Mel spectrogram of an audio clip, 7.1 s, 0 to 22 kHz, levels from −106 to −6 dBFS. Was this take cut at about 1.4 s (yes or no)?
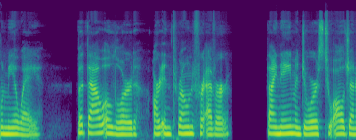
yes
